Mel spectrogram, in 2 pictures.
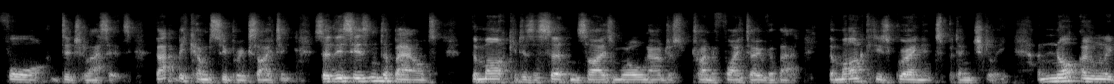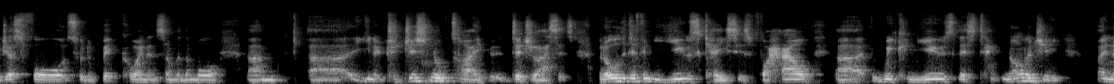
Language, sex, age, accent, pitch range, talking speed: English, male, 40-59, British, 105-145 Hz, 185 wpm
